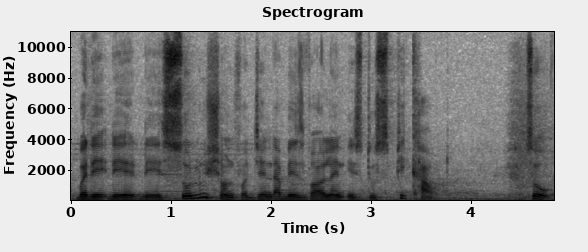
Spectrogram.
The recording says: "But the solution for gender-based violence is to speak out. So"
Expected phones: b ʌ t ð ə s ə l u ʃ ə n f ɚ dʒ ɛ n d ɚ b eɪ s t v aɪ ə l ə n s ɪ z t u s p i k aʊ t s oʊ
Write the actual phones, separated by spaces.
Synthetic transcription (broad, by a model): b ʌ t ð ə s ə l u ʃ ə n f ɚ dʒ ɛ n d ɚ b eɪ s v aɪ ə l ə n ɪ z t u s p i k aʊ t s oʊ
